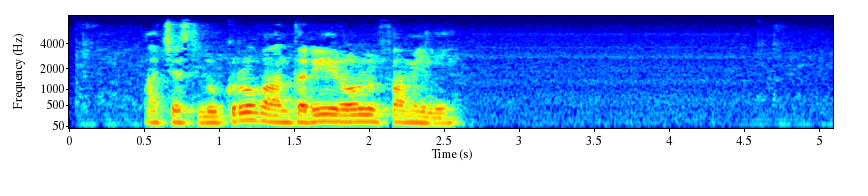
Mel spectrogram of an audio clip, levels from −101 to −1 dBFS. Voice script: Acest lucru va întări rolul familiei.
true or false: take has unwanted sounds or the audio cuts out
false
